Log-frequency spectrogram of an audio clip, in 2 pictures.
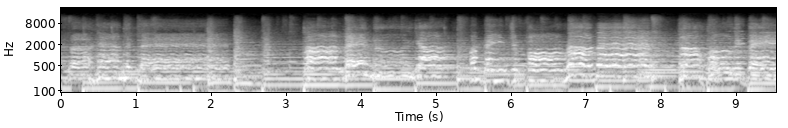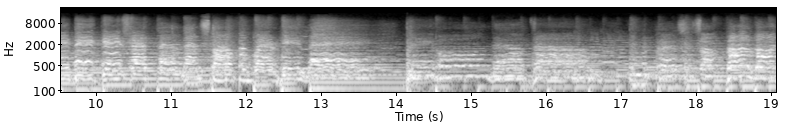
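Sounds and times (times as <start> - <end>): choir singing: 0.0 - 2.4, 3.2 - 19.0
instrumental accompaniment: 0.0 - 19.0.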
